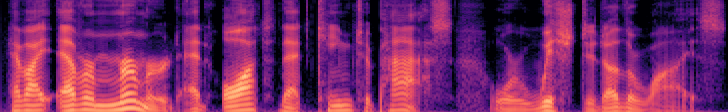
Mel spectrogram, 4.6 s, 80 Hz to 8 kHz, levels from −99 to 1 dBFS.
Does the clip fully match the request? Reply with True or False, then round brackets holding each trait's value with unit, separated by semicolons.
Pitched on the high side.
False (110 Hz)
